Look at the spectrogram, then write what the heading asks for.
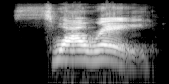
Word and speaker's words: soiree: your by the way it's pronounced soiree thank you so much appreciate you love thanks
